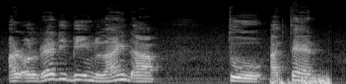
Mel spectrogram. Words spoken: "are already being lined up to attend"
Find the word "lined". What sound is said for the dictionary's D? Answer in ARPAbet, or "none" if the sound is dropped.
D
